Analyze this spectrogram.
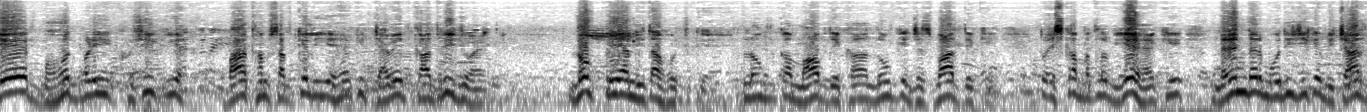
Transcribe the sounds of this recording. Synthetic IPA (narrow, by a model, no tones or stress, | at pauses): jeːbɐɦʊt̪̚bɐɽikʰʊʃiki | baːt̪ɦɐmsɐbkelieɦɛkid͡ʒaːʋeːd̪kaːd̪ɾid͡ʒoːɦɛː | loːɡ̚pɾijaniːt̪aɦot͡ʃʊ̥keɦɛ̃ːloːɡõkamaːpd̪eːkʰaloːɡõkid͡ʒɐzbaːt̪̚d̪eːkʰi | t̪oɪskamɐt̪̬ləbjeɦɛki | nɐɾẽːnd̪əɾmoːd̪id͡ʒikeʋɪt͡ʃaːɾ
